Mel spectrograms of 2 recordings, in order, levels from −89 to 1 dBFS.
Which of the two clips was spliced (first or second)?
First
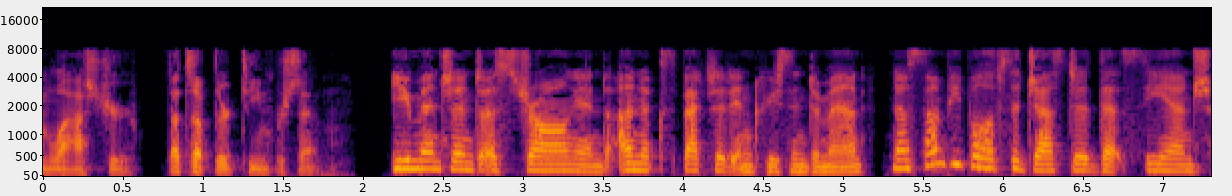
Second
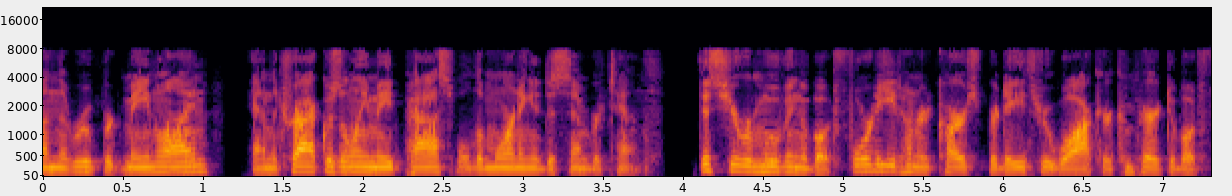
second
